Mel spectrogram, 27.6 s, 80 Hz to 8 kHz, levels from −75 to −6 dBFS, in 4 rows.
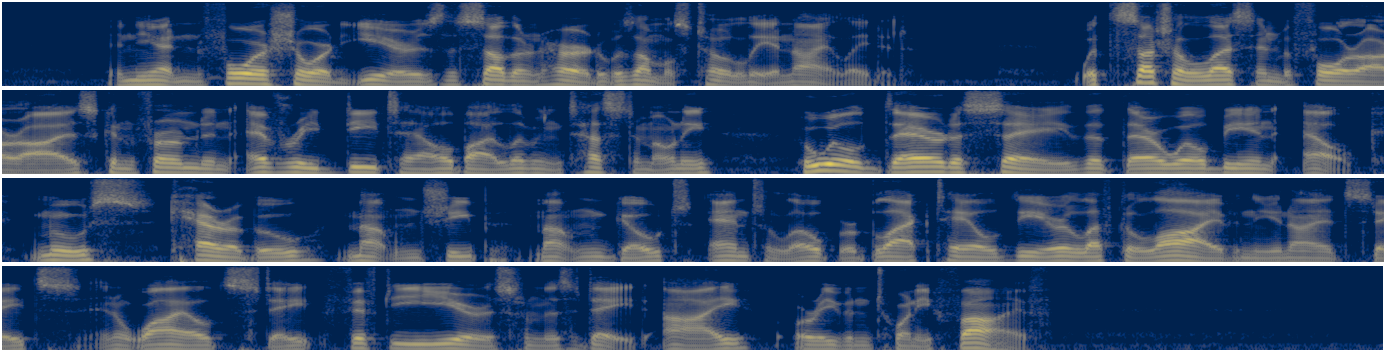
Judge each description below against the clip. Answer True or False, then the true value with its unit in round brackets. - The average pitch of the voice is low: True (110 Hz)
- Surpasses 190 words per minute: False (150 wpm)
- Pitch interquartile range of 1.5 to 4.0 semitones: True (3.1 semitones)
